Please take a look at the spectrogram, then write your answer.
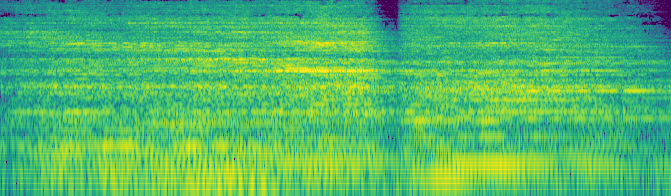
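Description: Sustained prepared piano strings, bowed with four strings tied together with rosin, drone steadily with rich, layered overtones, swelling and briefly dipping mid-way before resuming, loud and close with no voices.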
